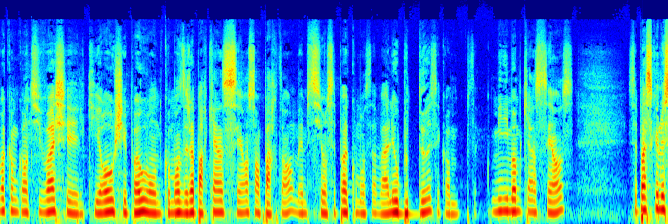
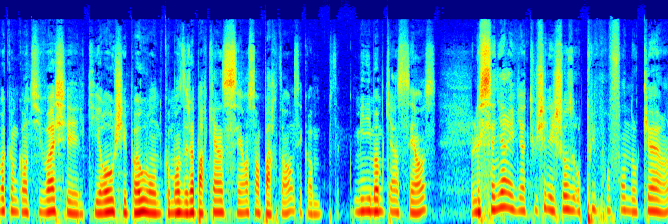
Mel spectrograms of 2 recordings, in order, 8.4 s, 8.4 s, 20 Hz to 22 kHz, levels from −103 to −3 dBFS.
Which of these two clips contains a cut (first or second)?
second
